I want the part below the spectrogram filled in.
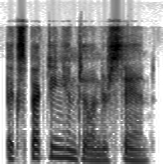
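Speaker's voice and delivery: plain reading voice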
